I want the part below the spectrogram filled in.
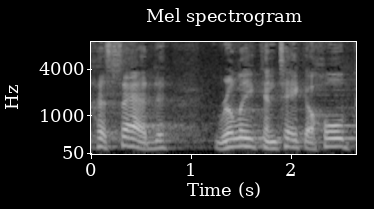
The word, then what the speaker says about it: chesed: Now, in the Old Testament Hebrew, the original word for steadfast love is chesed. And it's one of those words in Hebrew where, to say it properly, you need to spit a little bit.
